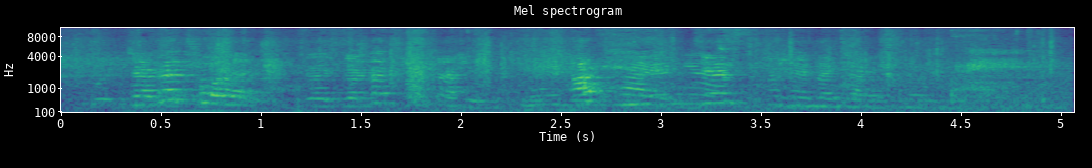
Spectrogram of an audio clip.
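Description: A young woman and a man talk and call out with animation close by.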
